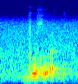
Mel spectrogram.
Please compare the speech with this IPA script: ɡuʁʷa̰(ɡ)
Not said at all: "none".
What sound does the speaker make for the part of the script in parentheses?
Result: ɡ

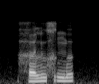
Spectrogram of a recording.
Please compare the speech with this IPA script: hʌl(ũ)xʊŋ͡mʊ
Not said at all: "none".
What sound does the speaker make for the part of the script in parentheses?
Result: u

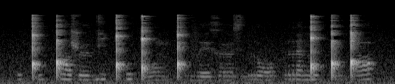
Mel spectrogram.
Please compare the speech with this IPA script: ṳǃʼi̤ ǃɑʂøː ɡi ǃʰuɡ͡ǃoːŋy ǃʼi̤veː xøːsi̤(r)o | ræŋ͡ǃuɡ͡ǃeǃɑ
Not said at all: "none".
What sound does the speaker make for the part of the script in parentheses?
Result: r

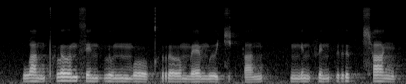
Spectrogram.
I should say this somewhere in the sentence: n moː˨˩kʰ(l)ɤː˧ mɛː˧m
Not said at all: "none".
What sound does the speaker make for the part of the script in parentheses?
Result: r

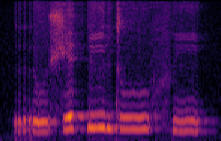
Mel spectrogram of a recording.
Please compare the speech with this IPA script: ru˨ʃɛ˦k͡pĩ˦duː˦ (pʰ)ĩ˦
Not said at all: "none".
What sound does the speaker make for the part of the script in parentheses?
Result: f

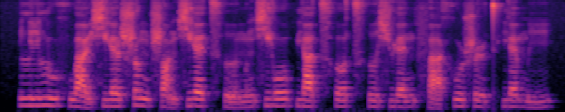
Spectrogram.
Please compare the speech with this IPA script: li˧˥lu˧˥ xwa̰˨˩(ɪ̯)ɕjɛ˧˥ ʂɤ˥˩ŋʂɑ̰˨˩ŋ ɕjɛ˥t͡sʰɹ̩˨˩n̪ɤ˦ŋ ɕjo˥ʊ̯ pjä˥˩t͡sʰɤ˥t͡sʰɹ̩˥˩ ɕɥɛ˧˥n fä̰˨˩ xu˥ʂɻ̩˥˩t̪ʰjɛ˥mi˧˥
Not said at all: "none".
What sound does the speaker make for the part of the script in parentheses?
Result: ɪ̯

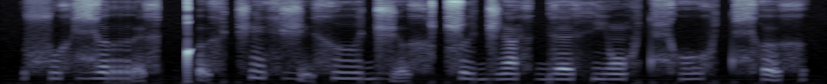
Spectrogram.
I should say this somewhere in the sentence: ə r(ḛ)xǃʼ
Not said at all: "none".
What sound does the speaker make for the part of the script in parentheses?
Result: ɛ̰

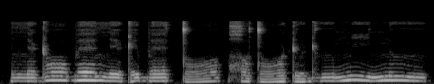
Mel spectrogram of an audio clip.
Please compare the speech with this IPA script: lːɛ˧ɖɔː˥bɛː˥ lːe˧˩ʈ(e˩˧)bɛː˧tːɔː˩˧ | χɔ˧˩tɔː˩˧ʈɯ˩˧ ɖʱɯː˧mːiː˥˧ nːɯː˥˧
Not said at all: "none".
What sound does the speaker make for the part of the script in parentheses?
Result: e˧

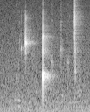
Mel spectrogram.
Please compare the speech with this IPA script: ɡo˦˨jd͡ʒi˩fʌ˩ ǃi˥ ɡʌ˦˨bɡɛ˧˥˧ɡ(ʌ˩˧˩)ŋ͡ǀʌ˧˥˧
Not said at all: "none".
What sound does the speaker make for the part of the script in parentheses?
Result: ʌ˩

